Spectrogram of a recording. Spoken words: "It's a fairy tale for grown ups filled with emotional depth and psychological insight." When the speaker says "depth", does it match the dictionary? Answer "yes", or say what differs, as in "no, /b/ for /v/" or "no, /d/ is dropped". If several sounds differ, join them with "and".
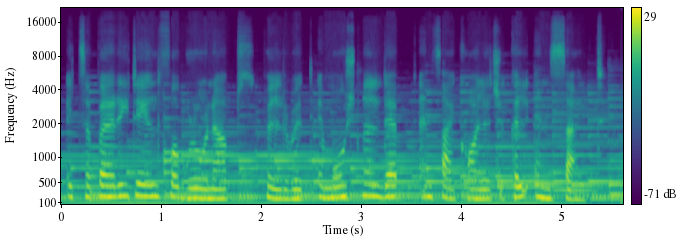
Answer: no, /t/ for /θ/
